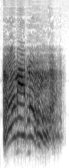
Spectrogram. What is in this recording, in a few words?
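player killed enemy, Czech, mood low; speech; War Thunder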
